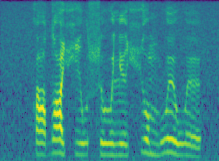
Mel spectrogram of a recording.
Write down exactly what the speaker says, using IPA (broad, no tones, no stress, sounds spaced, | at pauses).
k ɒ dˤ u ç i w s u lʲ ɤ ç o m w ʏ w ʏ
